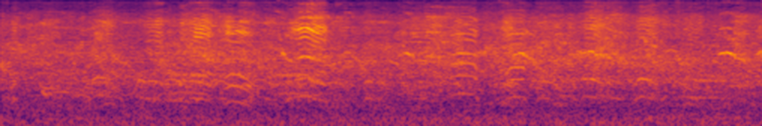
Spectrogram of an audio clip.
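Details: A flock of parrots chirping together: a dense, continuous chorus of high squealing chirps and short rising and falling notes, with a few louder shrill calls standing out near the middle.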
